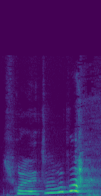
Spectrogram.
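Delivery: high-pitched laughing wail; laughing through pain. Real, not acted. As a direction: wail it out through helpless giggles. Laughing through pain, protesting her innocence.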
